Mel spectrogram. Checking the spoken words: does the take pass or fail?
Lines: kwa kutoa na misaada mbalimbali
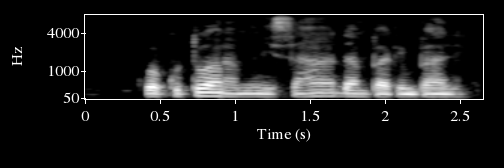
pass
